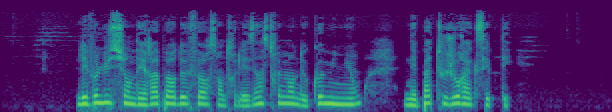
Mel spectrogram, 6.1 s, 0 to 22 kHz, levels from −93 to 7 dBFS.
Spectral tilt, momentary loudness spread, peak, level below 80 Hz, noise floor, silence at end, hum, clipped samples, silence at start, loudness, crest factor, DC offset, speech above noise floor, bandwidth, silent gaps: -4.5 dB/octave; 10 LU; -6 dBFS; -52 dBFS; -75 dBFS; 1.05 s; none; under 0.1%; 0.75 s; -20 LUFS; 16 dB; under 0.1%; 55 dB; 15.5 kHz; none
